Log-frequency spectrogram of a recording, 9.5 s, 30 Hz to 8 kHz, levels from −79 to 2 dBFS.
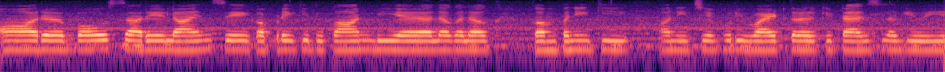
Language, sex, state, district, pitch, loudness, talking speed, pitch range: Hindi, female, Chhattisgarh, Raipur, 170 Hz, -16 LUFS, 150 wpm, 170-175 Hz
